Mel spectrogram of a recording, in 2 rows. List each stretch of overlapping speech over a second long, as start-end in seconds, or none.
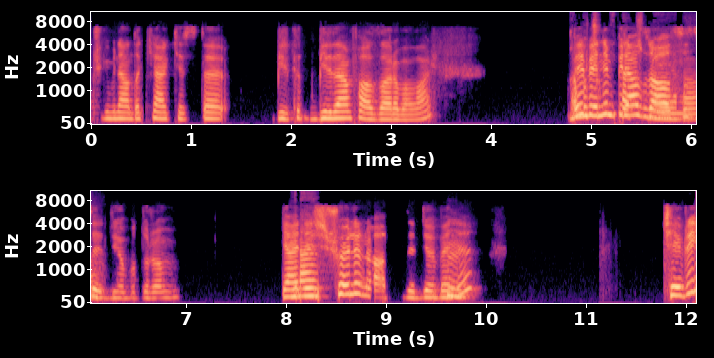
4.8-6.2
